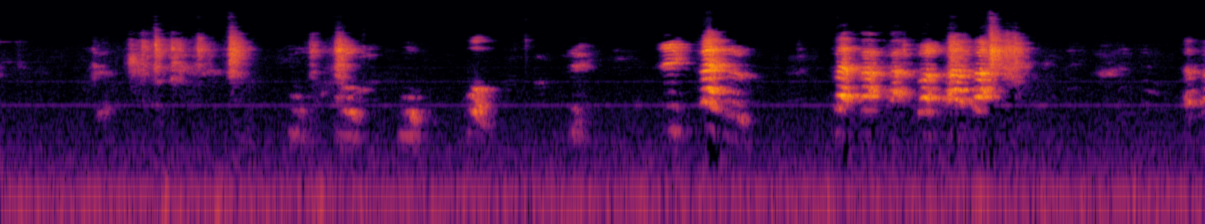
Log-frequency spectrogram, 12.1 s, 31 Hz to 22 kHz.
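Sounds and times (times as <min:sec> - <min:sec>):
distant child's voice: 0:02.9 - 0:06.0.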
